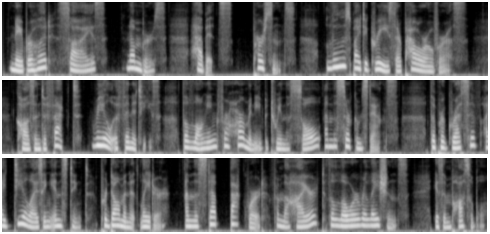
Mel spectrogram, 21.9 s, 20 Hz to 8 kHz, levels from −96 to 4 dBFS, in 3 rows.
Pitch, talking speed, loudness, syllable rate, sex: 200 Hz, 125 wpm, -18 LUFS, 4.9 syllables/s, female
